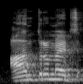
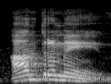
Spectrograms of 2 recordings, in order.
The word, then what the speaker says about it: entremets: आंथ्रोमेट्स। अब आप इसको प्रोनाउंस करते वक्त लास्ट का TS साइलेंट कर देंगे, तो कैसे बोलेंगे? आंत्र में। Very nice. सो लास्ट का T और S साइलेंट कर देना है।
